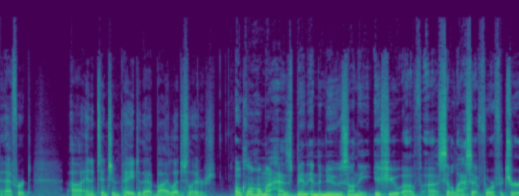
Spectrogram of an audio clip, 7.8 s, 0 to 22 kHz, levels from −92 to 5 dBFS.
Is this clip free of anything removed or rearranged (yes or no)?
yes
